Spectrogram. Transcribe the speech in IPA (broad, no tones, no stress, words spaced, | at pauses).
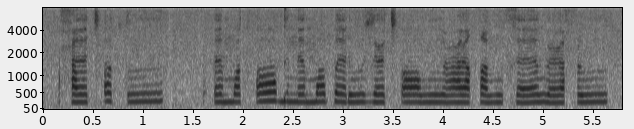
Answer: ħəːt͡sʼɔt͡sʼuː | ʔəmɔ t͡sʼɔːɡənəː mɔpəːɾuː zə˞t͡sʼɔːβuː ʕə˞quvu xəː βə˞ ħu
